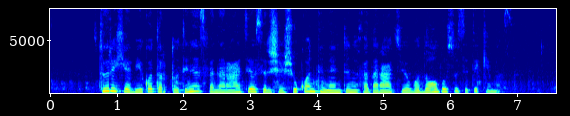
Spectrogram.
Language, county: Lithuanian, Vilnius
